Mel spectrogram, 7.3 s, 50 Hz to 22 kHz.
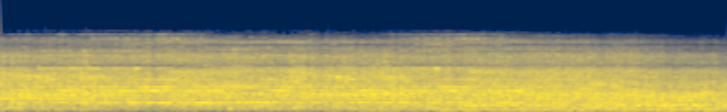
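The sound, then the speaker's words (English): A subway train roars past in a tunnel about 2 feet away, a loud, steady rumbling wash with faint humming tones running through it, holding at full strength throughout with no voices heard. “We're like 2 feet from that train.”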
